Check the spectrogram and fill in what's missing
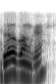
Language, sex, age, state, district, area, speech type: Santali, male, 18-30, West Bengal, Paschim Bardhaman, rural, conversation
